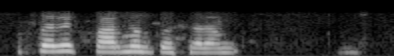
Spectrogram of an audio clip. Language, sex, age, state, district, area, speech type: Telugu, female, 18-30, Telangana, Vikarabad, rural, conversation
